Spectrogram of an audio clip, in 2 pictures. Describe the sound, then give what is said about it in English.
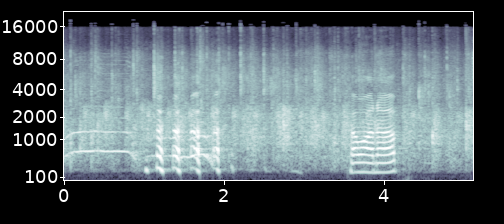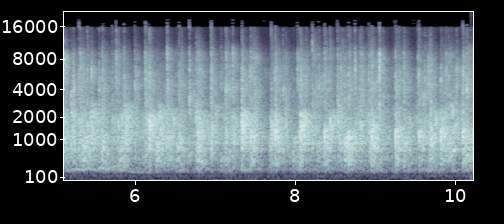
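An audience breaks into steady, dense applause for the Red Hat staff, continuing evenly for several seconds, while a voice calls out briefly over the clapping near the start. “just to come and say hello, and we can applaud them.”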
